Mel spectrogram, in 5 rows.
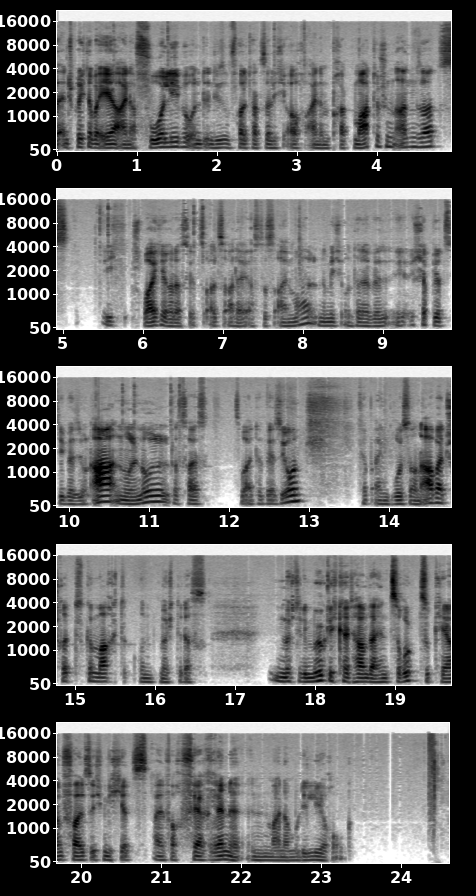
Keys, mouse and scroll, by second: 0.6 alt+middle click, 0.7 alt+click, 2.6 alt+middle click, 2.7 alt+click, 2.8 alt+middle click, 3.0 alt+click, 5.5-6.7 drag.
